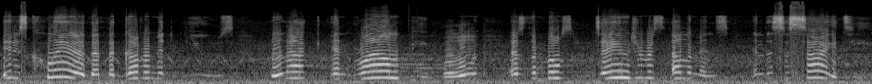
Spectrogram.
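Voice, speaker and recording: An actress playing an impassioned young revolutionary activist, giving an urgent, declamatory rally speech in an audio drama. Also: female voice, sits high, unhurried, noisy background. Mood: militant. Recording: music and crowd behind voice.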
